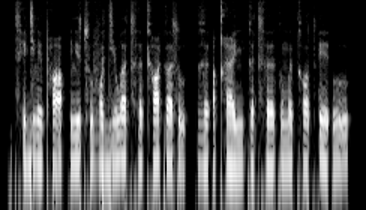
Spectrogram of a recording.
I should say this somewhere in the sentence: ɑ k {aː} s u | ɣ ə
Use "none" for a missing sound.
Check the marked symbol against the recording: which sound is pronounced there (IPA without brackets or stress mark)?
ʌː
